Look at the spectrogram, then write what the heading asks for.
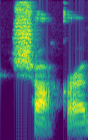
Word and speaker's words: chakra: Sanskrit word from India it's cha C H sound a lot of people think it's chakra but it's actually chakra and it's spelled c h a k r a there's seven main ones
